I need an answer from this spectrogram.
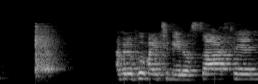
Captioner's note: thunking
